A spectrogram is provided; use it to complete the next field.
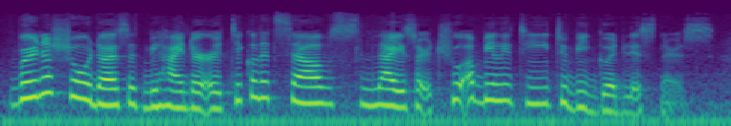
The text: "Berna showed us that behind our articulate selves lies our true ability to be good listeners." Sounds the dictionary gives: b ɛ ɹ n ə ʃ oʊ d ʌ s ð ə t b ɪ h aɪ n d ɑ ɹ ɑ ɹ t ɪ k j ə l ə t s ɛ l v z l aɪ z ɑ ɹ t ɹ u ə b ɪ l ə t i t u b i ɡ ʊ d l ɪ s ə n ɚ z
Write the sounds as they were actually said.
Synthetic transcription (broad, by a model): b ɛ ɹ n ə ʃ oʊ d ʌ s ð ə t b ɪ h aɪ n d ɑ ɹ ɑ ɹ t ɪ k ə l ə t s ɛ l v s l aɪ s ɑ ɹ t ɹ u ə b ɪ l ə t i t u b i ɡ ʊ d l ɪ s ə n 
